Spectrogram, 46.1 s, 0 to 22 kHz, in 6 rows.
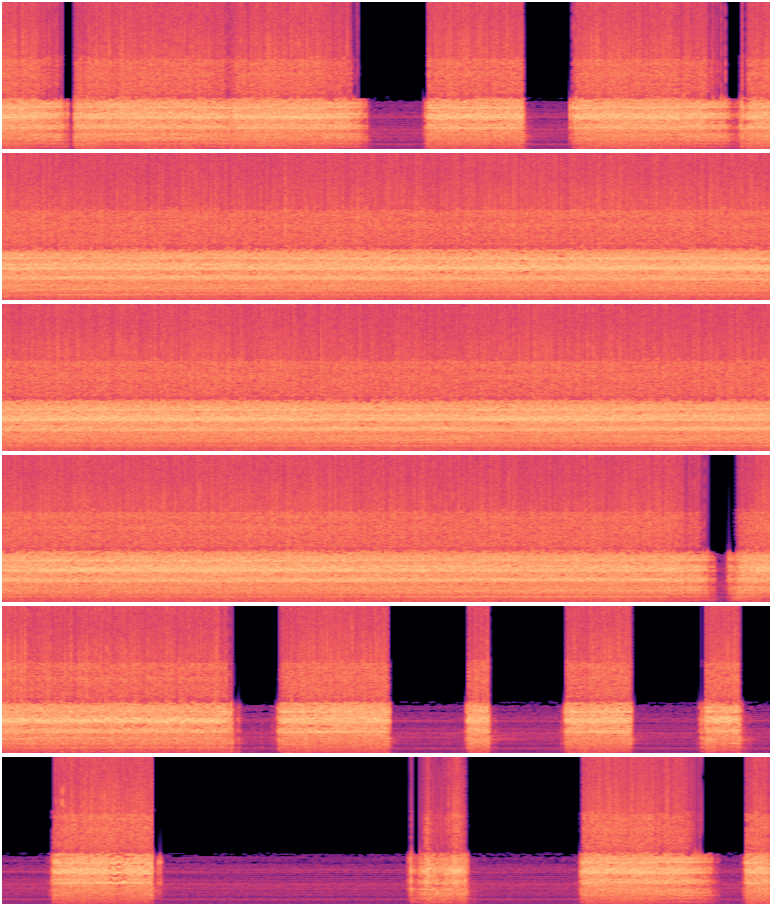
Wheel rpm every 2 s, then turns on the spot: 130, 100, 50, 110, 210, 230, 230, 220, 220, 230, 220, 220, 230, 220, 190, 140, 130, 40, 30, 40, 10, 20, 70.
36-38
